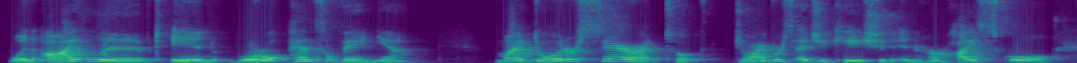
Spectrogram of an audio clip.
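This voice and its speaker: A middle-aged nurse practitioner from Philadelphia hosts a casual livestream talk, chatty and self-deprecating. Her voice sits on the lower side, and the recording is reverberant.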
